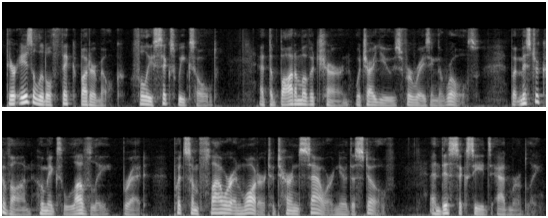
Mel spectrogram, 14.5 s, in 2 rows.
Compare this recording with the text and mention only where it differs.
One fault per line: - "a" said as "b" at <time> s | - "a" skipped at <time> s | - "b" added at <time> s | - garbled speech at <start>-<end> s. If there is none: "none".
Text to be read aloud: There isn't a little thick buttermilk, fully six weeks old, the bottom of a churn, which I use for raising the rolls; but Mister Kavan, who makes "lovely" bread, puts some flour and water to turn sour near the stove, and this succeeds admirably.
- "isn't" said as "is" at 0.2 s
- "at" added at 3.4 s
